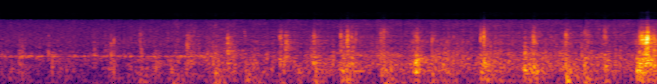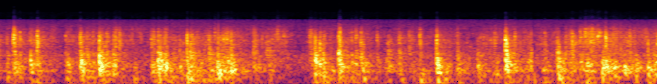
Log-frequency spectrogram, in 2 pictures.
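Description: Footsteps on a staircase: irregular knocks and thuds that grow louder, becoming heavy, dense clattering in the second half.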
